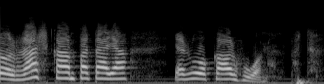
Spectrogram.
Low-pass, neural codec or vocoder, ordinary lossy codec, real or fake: 14.4 kHz; none; AAC, 64 kbps; real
